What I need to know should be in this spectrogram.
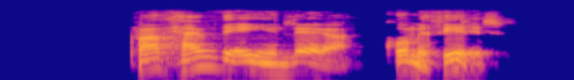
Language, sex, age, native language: Icelandic, male, 30-39, Icelandic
